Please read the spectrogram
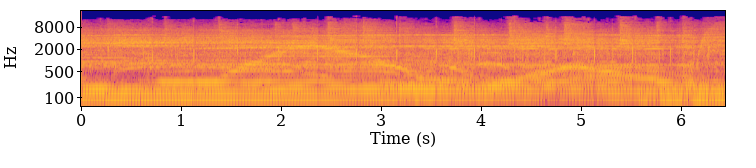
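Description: Live rock band playing an instrumental passage through a festival PA, with electric guitars and bass holding sustained notes, some sliding up and down in pitch, over a light ticking beat about five times a second.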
